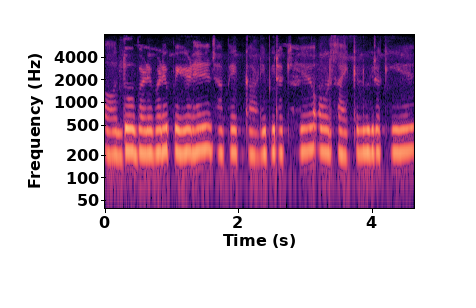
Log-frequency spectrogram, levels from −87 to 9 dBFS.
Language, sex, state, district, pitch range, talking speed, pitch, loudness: Hindi, female, Chhattisgarh, Balrampur, 210-220 Hz, 230 wpm, 215 Hz, -16 LUFS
